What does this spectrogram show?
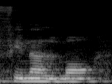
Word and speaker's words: finalement: Qu'est-ce qu'on fait finalement cet après-midi? Âm ơ ở giữa hai âm tiết, âm này không có phát âm.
